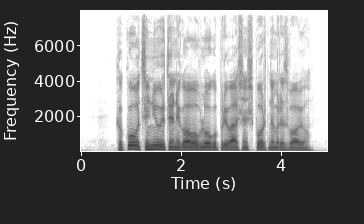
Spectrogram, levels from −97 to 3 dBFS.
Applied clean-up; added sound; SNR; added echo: none; none; none; none.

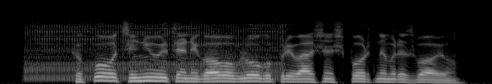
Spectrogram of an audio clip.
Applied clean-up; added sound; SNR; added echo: none; Tools; 16 dB; none.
